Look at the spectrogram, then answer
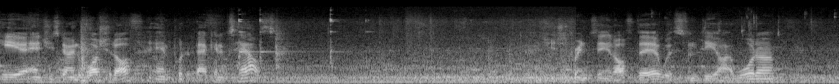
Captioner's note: clinking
